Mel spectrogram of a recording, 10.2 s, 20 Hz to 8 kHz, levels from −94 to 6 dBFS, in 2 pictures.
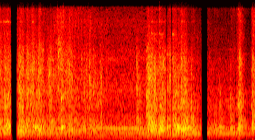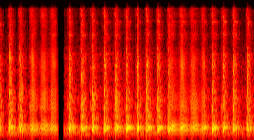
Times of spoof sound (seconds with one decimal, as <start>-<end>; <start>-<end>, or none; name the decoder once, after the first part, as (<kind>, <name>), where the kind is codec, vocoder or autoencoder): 5.7-6.3 (vocoder, Vocos); 8.5-9.2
